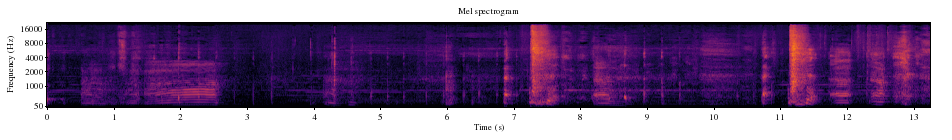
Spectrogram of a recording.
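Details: Drunk man sleeping with objects inserted in his nostrils: a few sharp, explosive sneezes mixed with groaning vocal sounds over background music; sneezing.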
